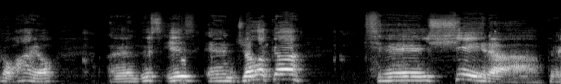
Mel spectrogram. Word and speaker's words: Teixeira: And this is Angelica Teixeira.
